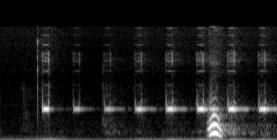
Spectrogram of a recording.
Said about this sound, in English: All right, you may start. Please start the buzzer.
